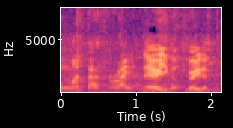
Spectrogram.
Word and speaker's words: Mantarraya: You have to roll your R's. Mantarraya.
